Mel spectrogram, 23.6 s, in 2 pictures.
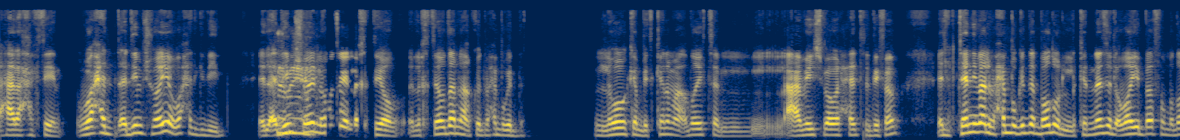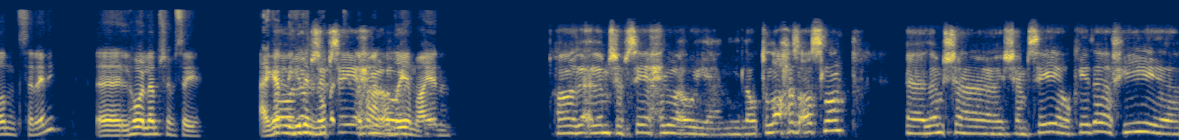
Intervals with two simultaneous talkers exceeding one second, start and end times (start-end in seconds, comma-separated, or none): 14.6-15.9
